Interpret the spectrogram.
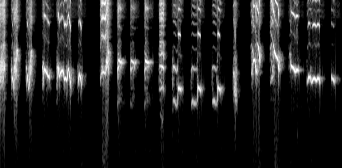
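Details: Caged greater green leafbird (cucak ijo) singing a training song in a busy, chattering style: a fast, unbroken run of rich notes mixing harsh, noisy chips with clear, zigzagging whistled phrases, ending on level whistled tones.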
